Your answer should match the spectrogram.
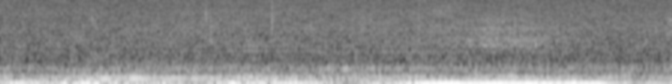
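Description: Low, steady electrical hum from the running bench equipment, getting louder about halfway through.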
